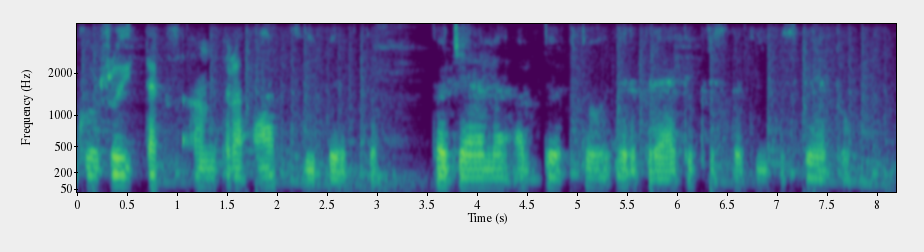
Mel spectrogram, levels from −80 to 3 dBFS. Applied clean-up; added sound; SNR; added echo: none; Drum / Drum kit; 16 dB; none.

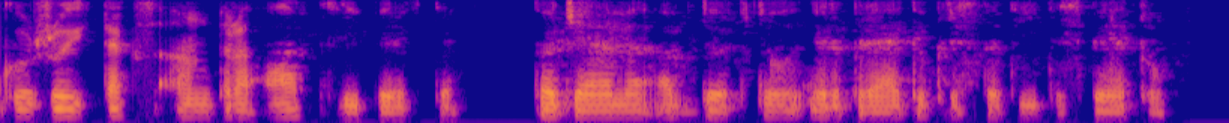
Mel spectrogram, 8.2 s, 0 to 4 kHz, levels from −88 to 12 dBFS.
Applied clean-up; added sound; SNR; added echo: none; none; none; none.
